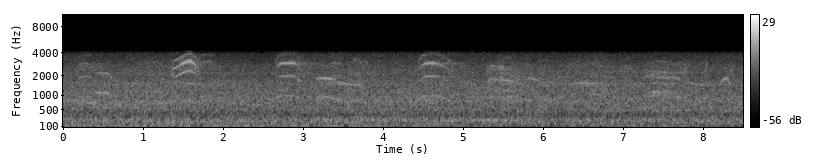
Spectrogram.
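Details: Water rail calling from a ditch in Regent's Park: sharp, squealing arched notes with overtones, spaced a second or two apart and fading later, over a continuous hum of distant noise.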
